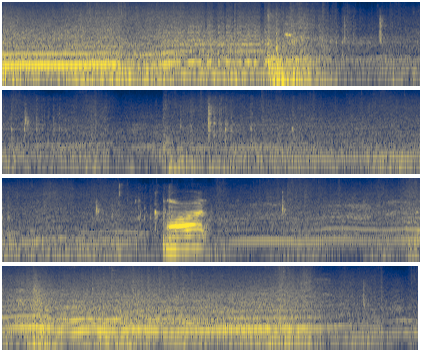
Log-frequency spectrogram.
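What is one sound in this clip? A car engine roars and revs up and down as the car races.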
